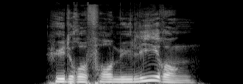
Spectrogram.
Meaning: hydroformylation
- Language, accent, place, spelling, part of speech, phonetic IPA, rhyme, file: German, Germany, Berlin, Hydroformylierung, noun, [ˌhyːdʁofɔʁmyˈliːʁʊŋ], -iːʁʊŋ, De-Hydroformylierung.ogg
